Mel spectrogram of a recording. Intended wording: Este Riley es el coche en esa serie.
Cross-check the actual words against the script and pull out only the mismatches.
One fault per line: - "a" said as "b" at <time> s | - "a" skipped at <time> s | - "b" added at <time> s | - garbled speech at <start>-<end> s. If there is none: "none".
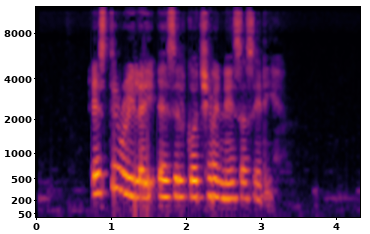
none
